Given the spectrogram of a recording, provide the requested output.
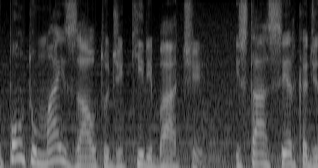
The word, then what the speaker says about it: Kiribati: Kiribate. Pronuncia-se Kiribati.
